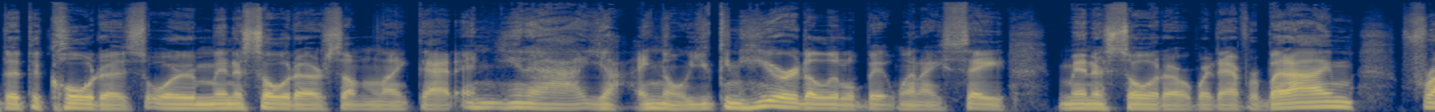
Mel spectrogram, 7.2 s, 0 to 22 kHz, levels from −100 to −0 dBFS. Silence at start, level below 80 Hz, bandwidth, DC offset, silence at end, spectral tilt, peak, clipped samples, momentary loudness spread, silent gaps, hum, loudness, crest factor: 0 s; -62 dBFS; over 20 kHz; under 0.1%; 0 s; -5 dB/octave; -6 dBFS; under 0.1%; 8 LU; none; none; -28 LUFS; 22 dB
